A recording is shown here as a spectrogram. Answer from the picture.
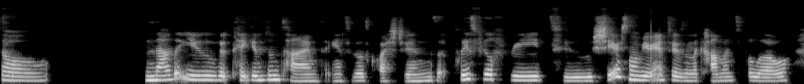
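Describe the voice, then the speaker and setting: This woman has an unremarkable speaking voice with an American accent, pitched in the medium range. She talks at a fairly slow pace with ordinary pitch variation. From United States. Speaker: English teacher. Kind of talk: tutorial. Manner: slow and clear.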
